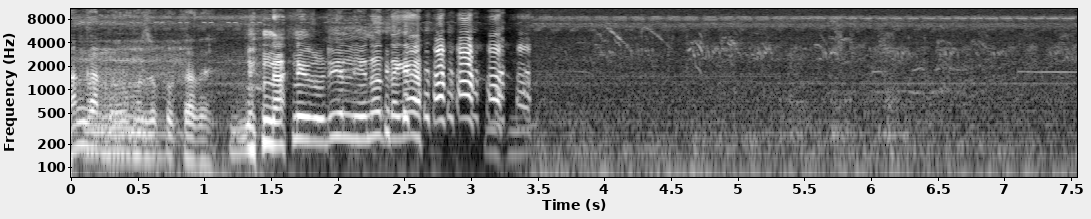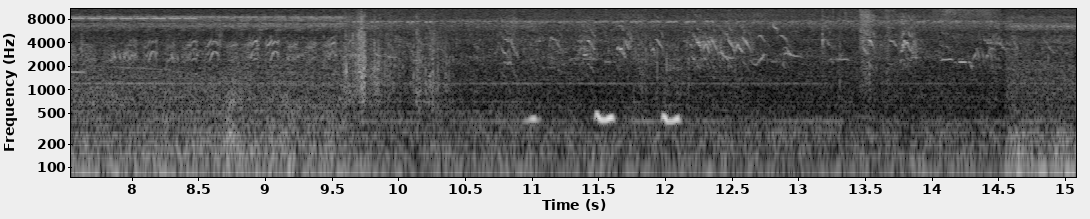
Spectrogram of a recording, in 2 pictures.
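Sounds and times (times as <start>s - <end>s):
low steady rumble: 0.0s - 15.0s
small birds chirping: 3.4s - 15.0s.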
